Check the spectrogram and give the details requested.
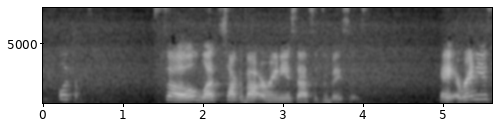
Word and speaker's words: Arrhenius: How do you say it? Arrhenius. When you read it, you go, but it's Arrhenius. Arrhenius.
